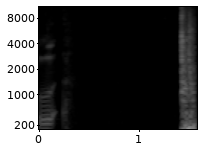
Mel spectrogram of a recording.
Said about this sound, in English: There you go. Door to Manland opens quickly, and it closes quickly too, people.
